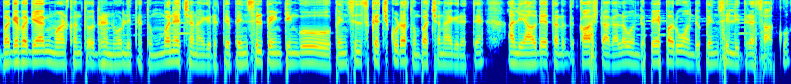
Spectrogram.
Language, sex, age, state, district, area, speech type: Kannada, male, 45-60, Karnataka, Chitradurga, rural, spontaneous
